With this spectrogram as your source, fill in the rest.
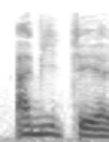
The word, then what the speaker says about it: habiter: just because, of course, it's starting with H, but as I said, you don't pronounce it. So the first sound you hear here is the vowel.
